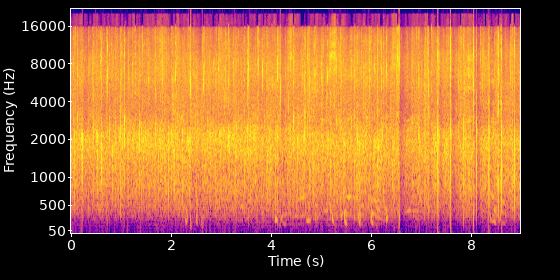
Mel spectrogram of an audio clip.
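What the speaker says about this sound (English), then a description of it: "Let's have a round of applause for Reverend Eleesabeth." Sustained audience applause fills a church service at Unity San Francisco for Reverend Eleesabeth after her affirmative prayer, steady dense clapping throughout with a few sharper individual claps and faint voices mixed in.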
